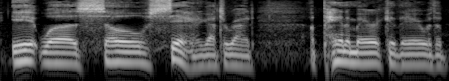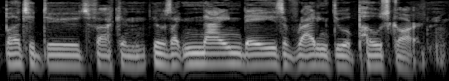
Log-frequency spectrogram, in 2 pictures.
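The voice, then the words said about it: Raspy, worn-out recovering voice. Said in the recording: “As you can hear, I sound like fucking Ron White. ... My voice is slowly coming back”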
